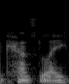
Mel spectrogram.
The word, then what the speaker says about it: Cazalet: her series called The Cazalet Chronicles, or The Cazalet Chronicles, as some people say, but I pronounce it in a sort of Essex way.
